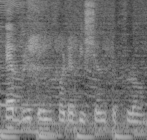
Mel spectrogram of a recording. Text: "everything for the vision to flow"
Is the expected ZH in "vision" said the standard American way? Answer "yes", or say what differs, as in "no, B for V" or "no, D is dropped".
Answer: no, SH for ZH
